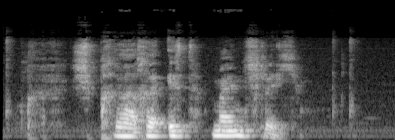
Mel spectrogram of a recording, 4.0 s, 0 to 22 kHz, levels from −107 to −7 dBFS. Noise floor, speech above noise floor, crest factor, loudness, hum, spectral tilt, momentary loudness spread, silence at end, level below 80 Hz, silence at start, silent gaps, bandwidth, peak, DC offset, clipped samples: -55 dBFS; 37 dB; 18 dB; -20 LUFS; none; -7.5 dB/octave; 16 LU; 1.05 s; -54 dBFS; 0.25 s; none; 7 kHz; -4 dBFS; under 0.1%; under 0.1%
